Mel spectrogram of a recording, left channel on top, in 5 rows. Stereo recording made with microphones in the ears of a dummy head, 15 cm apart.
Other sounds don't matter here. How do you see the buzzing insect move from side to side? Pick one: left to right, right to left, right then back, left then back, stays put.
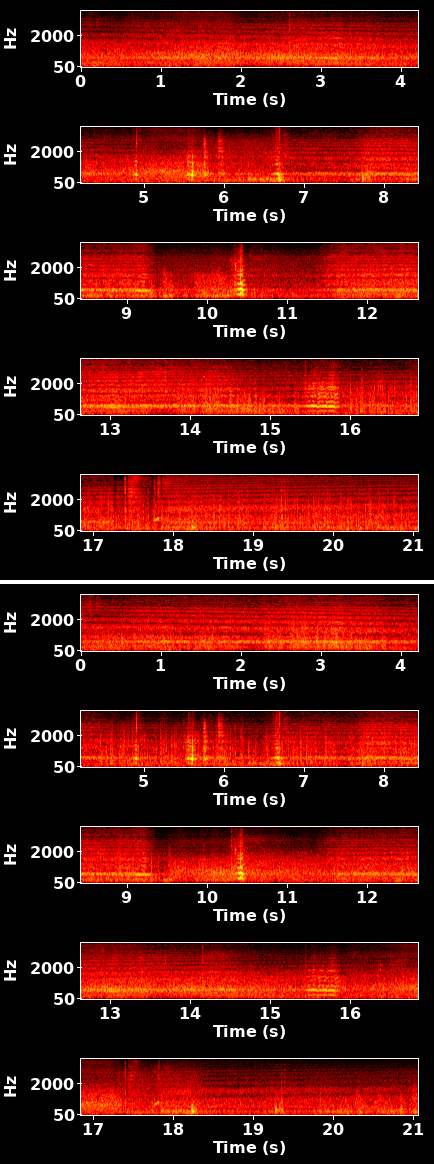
right to left.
